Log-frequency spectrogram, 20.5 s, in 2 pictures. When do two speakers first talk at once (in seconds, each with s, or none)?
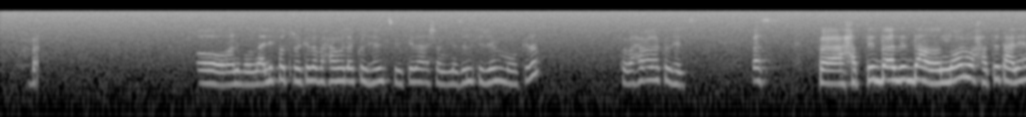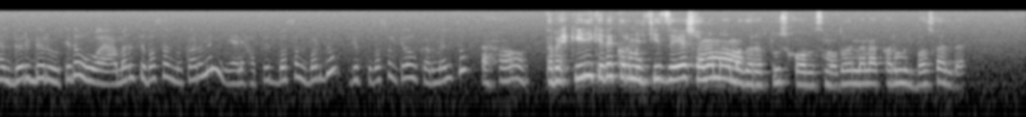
none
